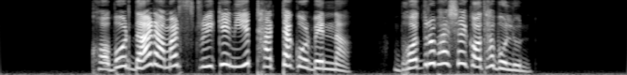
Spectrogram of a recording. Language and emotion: Bengali, angry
